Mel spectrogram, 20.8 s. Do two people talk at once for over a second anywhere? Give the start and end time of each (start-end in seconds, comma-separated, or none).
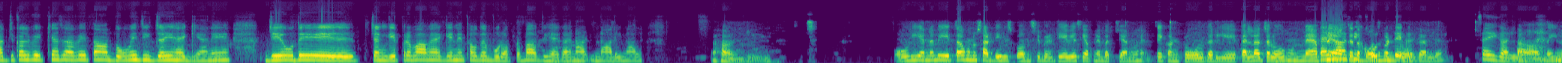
17.6-19.0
